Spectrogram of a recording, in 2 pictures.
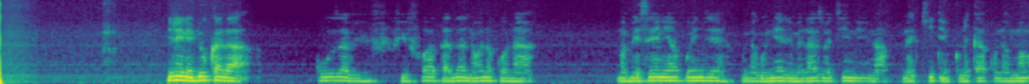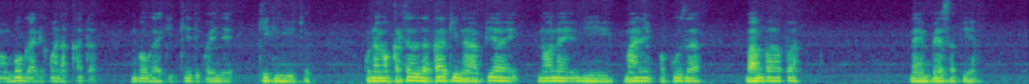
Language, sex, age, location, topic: Swahili, male, 18-24, Nakuru, finance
